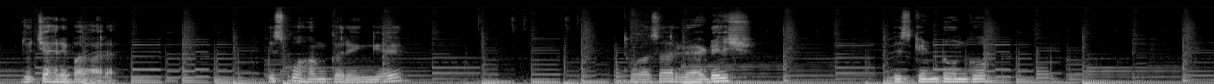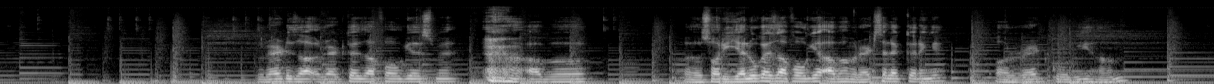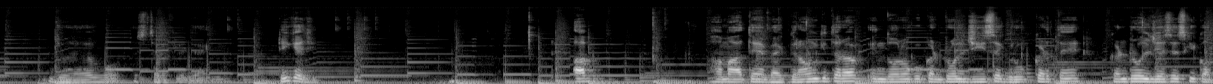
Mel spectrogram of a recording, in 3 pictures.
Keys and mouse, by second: 0.9-4.7 drag, 5.0 click, 18.1 click, 19.2 click, 20.1 click, 20.9 click, 26.5 click, 27.6 click, 27.9 click, 30.7 click, 31.9 ctrl+click, 34.2 ctrl+g, 35.4 ctrl+l.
